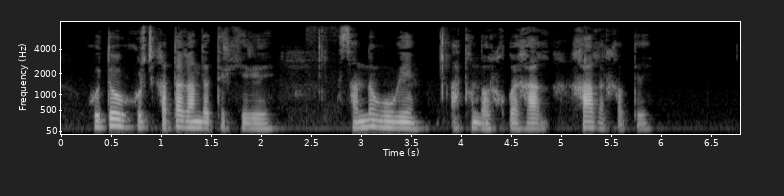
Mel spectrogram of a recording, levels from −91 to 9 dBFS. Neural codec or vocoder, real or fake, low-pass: none; real; 7.2 kHz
